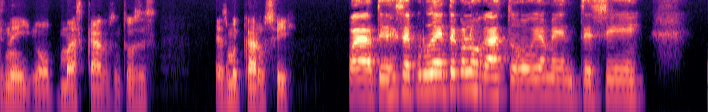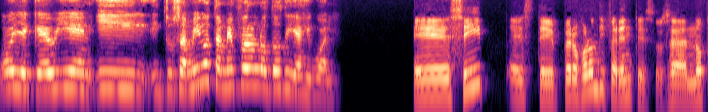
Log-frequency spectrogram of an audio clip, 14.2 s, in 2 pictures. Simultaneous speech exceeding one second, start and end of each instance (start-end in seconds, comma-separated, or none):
none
